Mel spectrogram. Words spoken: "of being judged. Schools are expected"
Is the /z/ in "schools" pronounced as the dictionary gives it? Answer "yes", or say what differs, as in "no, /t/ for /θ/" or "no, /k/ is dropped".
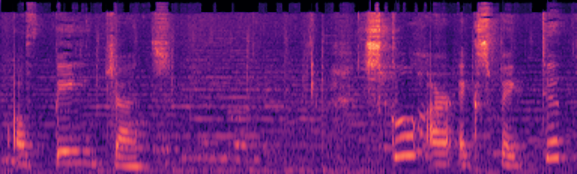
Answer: no, /z/ is dropped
